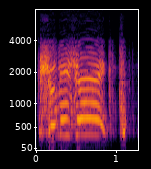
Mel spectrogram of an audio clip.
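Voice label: French bailout mood high; War Thunder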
